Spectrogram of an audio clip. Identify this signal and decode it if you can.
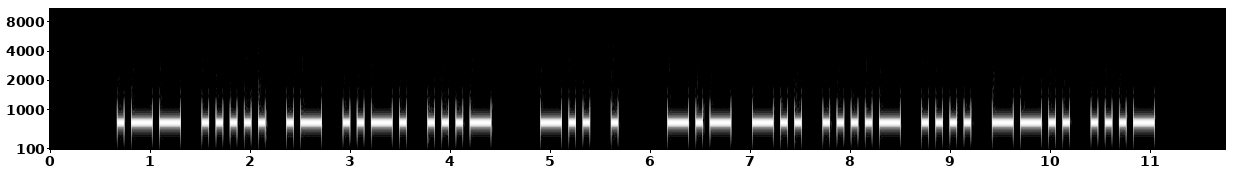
Morse code, heard as a keyed tone, about 17 wpm, 700 Hz. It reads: W5AFV DE KD4HZV
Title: USA Callsign DE Callsign 17wpm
